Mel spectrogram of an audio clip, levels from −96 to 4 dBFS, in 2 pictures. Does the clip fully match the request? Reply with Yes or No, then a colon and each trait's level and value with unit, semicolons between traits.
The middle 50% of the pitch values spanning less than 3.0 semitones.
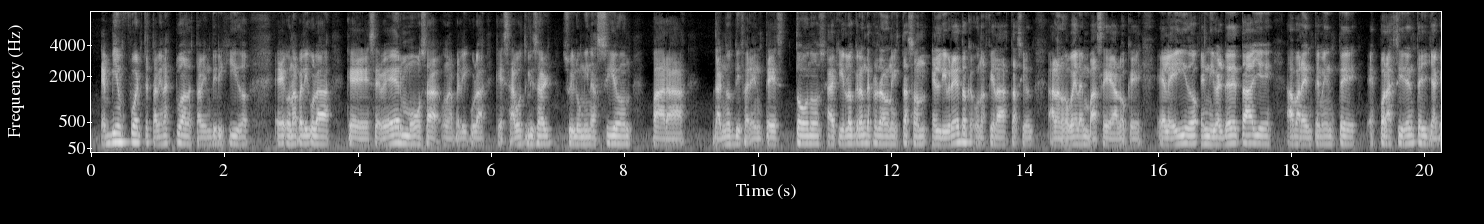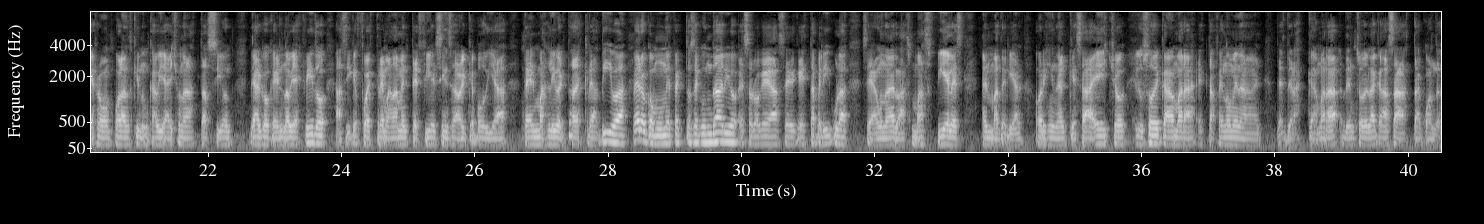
Yes: narrow, 2.4 semitones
